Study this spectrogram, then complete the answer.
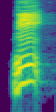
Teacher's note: think of the quick tapping motion your tongue makes as it strikes the top gum Ridge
